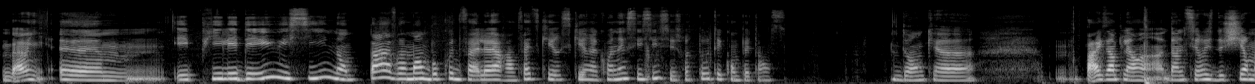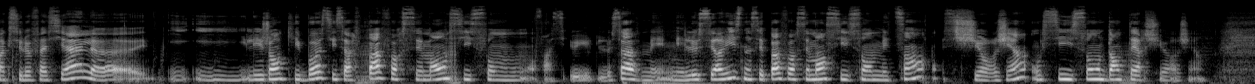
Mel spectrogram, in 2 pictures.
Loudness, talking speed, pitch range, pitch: -20 LUFS, 165 wpm, 210-255 Hz, 230 Hz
